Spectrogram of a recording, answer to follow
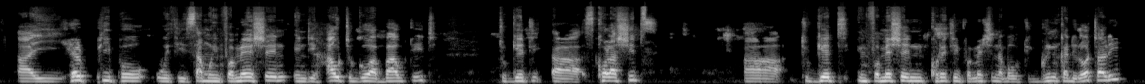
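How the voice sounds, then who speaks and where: A man with an East African accent speaks at a fairly high pitch. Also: moderate pace, dry, close sound with no echo. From Tanzania. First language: Swahili. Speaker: author and immigration advisor. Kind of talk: interview on live stream.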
